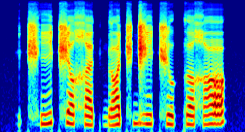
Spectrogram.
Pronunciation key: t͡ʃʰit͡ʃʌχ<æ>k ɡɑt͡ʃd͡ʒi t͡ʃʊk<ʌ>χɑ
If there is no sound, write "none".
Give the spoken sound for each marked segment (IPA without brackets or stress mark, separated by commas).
æ, ʌ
